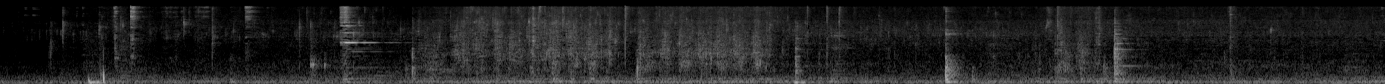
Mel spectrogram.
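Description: Chana dal and mustard seeds frying in hot oil in an iron kadai for a tempering, the sizzle growing louder about four seconds in. A wooden spatula stirs them, now and then clicking and scraping against the pan.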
